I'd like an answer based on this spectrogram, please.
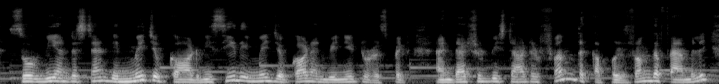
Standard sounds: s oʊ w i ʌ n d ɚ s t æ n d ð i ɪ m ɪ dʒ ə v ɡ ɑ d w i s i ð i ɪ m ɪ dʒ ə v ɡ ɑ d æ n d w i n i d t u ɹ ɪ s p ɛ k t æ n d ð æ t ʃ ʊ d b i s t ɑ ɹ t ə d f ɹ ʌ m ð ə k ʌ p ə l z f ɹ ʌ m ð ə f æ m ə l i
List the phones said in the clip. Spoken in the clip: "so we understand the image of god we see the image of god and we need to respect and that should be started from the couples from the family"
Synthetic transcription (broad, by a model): s oʊ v i ʌ n d ɚ s t æ n d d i ɪ m ɪ dʒ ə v ɡ ɑ d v i s i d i ɪ m ɪ dʒ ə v ɡ ɑ d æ n d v i n i d t u ɹ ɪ s p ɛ k t æ n d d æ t ʃ ʊ d b i s t ɑ ɹ t ə d f ɹ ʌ m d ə k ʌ p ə l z f ɹ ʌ m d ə f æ m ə l i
